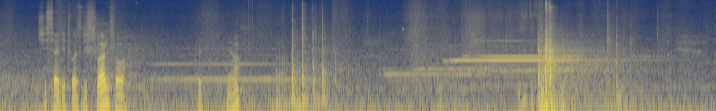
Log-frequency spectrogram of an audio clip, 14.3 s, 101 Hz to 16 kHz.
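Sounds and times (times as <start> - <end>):
speech: 0.8 - 2.7, 4.0 - 6.0
sustained organ tones: 2.3 - 13.6.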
